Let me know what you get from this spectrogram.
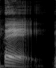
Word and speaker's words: Baie: Bay. – Mm-hmm. There's lots of vowels. – Yeah. Bay's not spelled B-A-Y. – Nope. It's spelled B-A-I-E.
